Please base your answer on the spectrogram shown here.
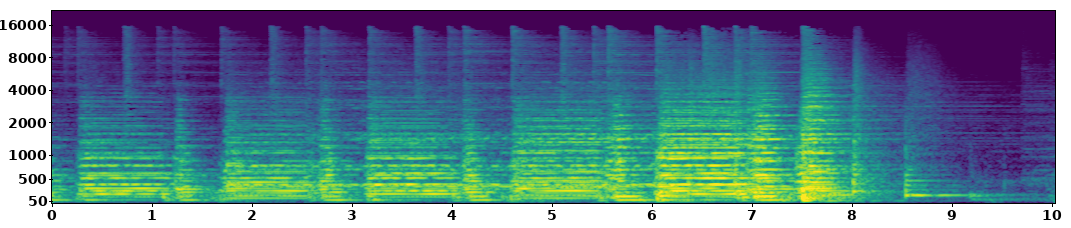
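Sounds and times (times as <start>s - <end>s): orchestra with jazz band playing: 0.0s - 8.6s.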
